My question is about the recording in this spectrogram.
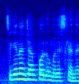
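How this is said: It is said in a falsely sweet, insincere voice. "Rinig na rinig sa boses mo na sobrang plastic mo"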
